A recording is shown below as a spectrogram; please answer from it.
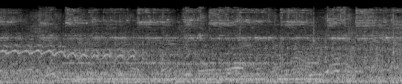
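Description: A horse whinnying, one wavering call of about a second and a half, over the steady babble of a fairground crowd. A low steady tone sounds through the middle.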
